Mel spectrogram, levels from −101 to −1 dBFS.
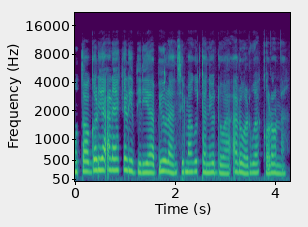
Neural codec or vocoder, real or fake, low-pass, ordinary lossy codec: vocoder, 44.1 kHz, 128 mel bands every 512 samples, BigVGAN v2; fake; 14.4 kHz; none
